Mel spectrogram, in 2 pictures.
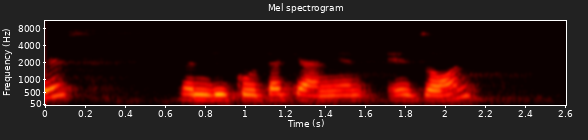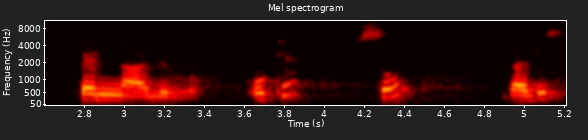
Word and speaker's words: Pennar: The correct answer for that is Gandikota Canyon is on Pennar River. Okay, so that is correct. Pennar and Penna is the same one. Okay, remember that pronunciations do differ sometimes.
